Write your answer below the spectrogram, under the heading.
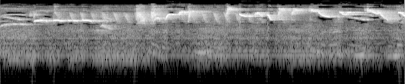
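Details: A Buxton mountain white-eye from Gunung Karang sings a fast, unbroken stream of high, thin twitters and sweeping whistled notes, with a faint steady room hum behind.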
